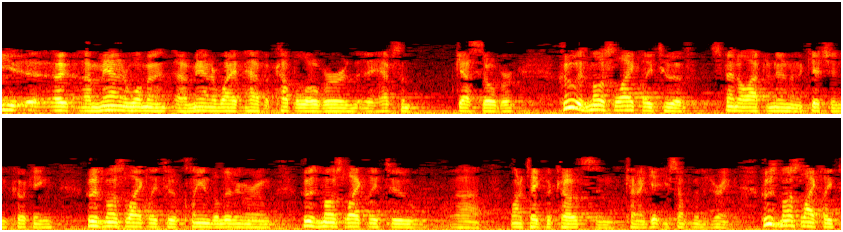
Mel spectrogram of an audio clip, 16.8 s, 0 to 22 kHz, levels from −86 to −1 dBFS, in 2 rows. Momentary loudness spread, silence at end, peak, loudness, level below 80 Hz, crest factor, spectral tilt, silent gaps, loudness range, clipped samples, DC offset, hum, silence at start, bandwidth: 11 LU; 0 s; -2 dBFS; -18 LUFS; -36 dBFS; 16 dB; -10 dB/octave; none; 4 LU; under 0.1%; under 0.1%; none; 0 s; 5.4 kHz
